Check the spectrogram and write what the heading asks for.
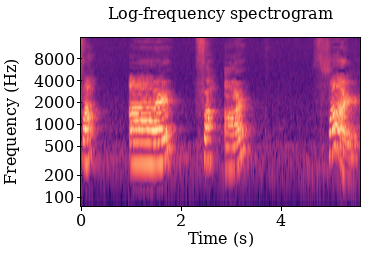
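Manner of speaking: Fa and ar split, then blended into far; sounding out words. Shown as a demonstration. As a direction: sound out Fa, ar, then join them. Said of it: "That is letter".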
